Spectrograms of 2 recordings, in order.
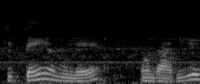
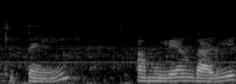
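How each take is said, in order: First: The pause comes after the word mulher. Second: The pause comes after the word tem. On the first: The man would crawl looking for the valuable woman. "Se eu colocar a vírgula depois de mulher" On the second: The woman would crawl looking for the valuable man. "Já se for um homem, que escrever ele contrário"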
